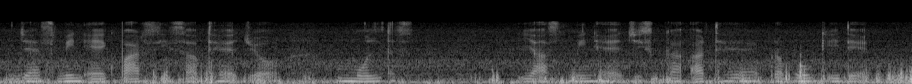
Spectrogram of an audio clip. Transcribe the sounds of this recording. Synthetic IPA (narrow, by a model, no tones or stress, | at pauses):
d͡ʒɛːsmiːneːkpaːɾsisɐ̰bd̪ɦɛ̰d͡ʒo̰ː | mʊlt̪ | ja̰ːsmiːnɦɛ̰d͡ʒɪskaʔɐɾt̪ʰɦɛpɾəbʱukid̪ḛːn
